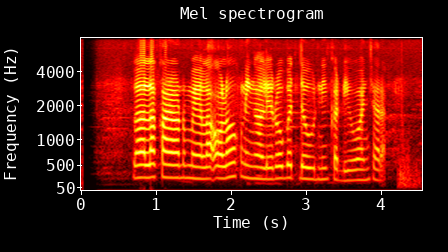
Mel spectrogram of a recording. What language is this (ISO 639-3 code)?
sun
